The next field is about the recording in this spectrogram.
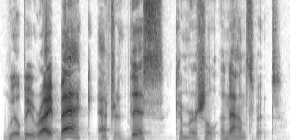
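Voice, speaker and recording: A man's voice: medium pitch, very animated, a little fast, bright, forceful tone, faint music behind. An actor playing an earnest radio announcer delivering an emphatic, salesman-like parody commercial. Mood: earnest, selling.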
